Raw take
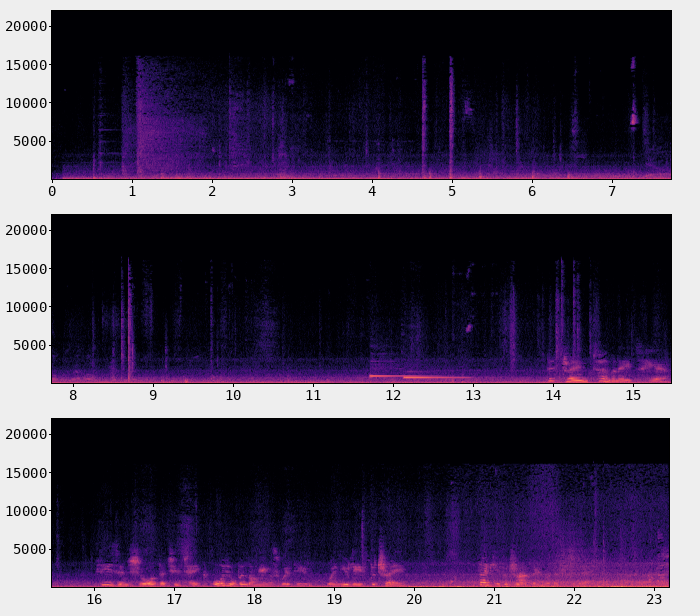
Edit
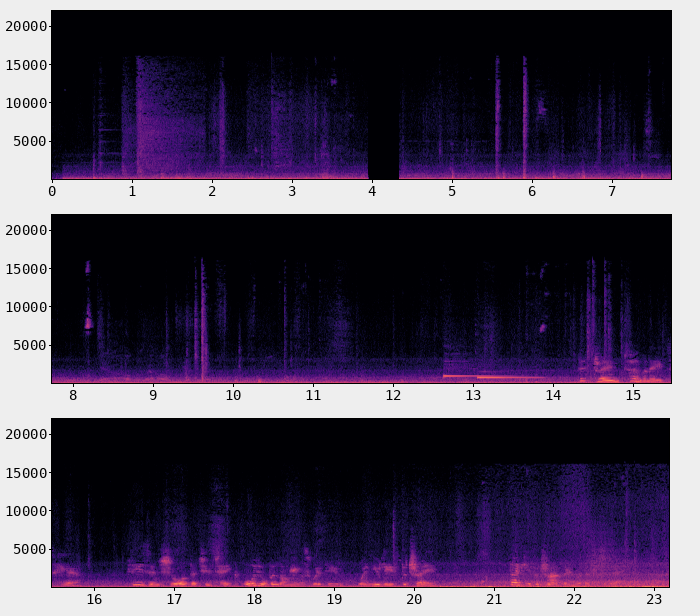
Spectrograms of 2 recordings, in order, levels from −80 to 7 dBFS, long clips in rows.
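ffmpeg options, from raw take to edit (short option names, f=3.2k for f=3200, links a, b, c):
-filter_complex "[0:a]asplit=7[a][b][c][d][e][f][g];[a]atrim=end=1.922[h];[b]atrim=start=13.288:end=13.822[i];[c]atrim=start=1.918:end=3.42,asetpts=PTS-STARTPTS,afade=t=out:st=1.498:d=0.004:c=hsin,apad=pad_dur=0.39[j];[d]atrim=start=3.42:end=5.422,asetpts=PTS-STARTPTS,afade=t=in:d=0.004:c=hsin[k];[e]atrim=start=5.418:end=6.322,asetpts=PTS-STARTPTS,areverse[l];[f]atrim=start=6.318:end=13.292[m];[g]atrim=start=13.818[n];[h][i]acrossfade=d=0.004:c1=hsin:c2=hsin[o];[j][k]concat=n=2:v=0:a=1[p];[o][p]acrossfade=d=0.004:c1=hsin:c2=hsin[q];[q][l]acrossfade=d=0.004:c1=hsin:c2=hsin[r];[r][m]acrossfade=d=0.004:c1=hsin:c2=hsin[s];[s][n]acrossfade=d=0.004:c1=hsin:c2=hsin"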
